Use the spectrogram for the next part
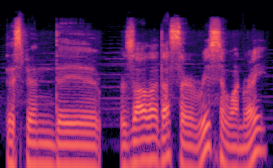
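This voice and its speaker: Reading game text aloud and chatting in a rambling, informal way, a man livestreams over game music. His voice is on the low side and mellow, at a moderate pace.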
